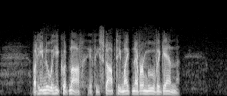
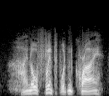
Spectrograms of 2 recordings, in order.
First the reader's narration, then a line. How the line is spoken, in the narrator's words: he sputtered through clenched teeth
